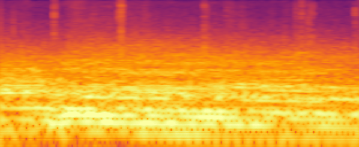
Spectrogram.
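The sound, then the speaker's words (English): A loud, steady engine roar rumbles throughout, the low growl of a motorcycle or souped-up car revving on Danforth Ave at night, with no voices over it. “Somebody either on a motorcycle with a really souped up car.”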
